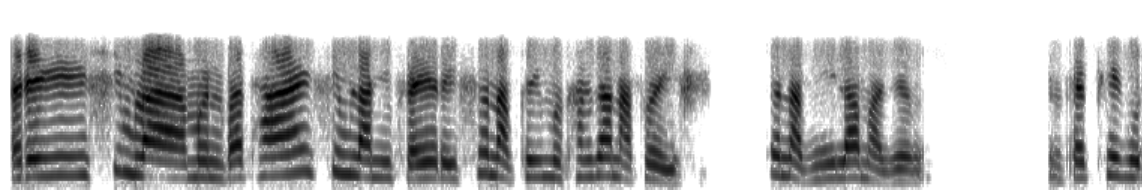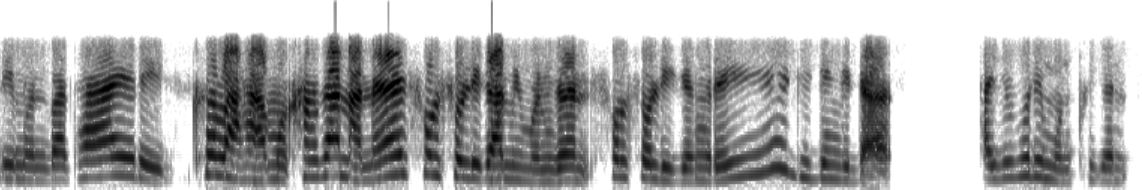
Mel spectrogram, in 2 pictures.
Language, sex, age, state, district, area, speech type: Bodo, female, 45-60, Assam, Baksa, rural, conversation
